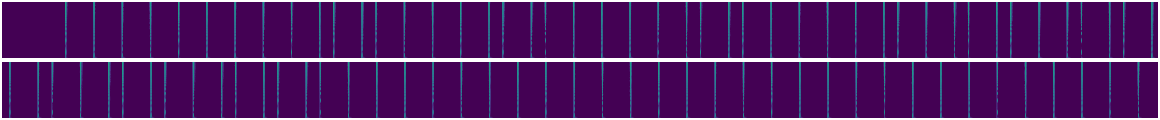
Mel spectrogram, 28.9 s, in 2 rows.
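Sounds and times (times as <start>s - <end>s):
parody click: 0.8s - 28.8s.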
